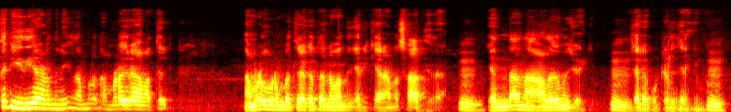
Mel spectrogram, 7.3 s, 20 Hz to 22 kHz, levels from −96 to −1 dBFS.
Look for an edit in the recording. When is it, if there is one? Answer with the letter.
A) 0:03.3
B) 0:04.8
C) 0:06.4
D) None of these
B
